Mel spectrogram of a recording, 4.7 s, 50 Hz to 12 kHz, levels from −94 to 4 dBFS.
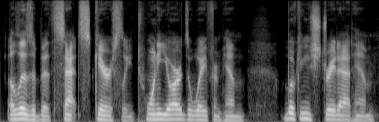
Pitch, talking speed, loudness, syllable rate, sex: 125 Hz, 150 wpm, -20 LUFS, 5.0 syllables/s, male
